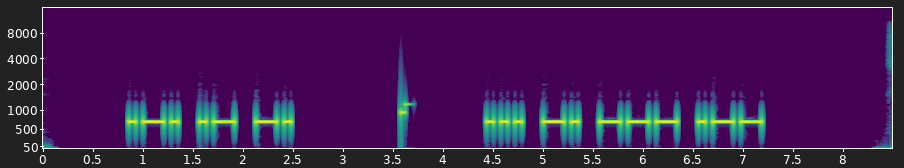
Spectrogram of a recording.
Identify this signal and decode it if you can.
Morse code, heard as a keyed tone, about 17 wpm, 700 Hz. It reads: RAN SNOW
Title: Sentences from Top 500 Words - New Word Drill - 17wpm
